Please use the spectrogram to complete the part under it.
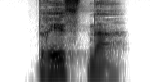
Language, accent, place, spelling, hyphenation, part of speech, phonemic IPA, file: German, Germany, Berlin, Dresdner, Dresd‧ner, noun / adjective, /ˈdʁeːsdnɐ/, De-Dresdner.ogg
- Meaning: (noun) Dresdner (native or inhabitant of the city of Dresden, capital of Saxony, Germany) (usually male); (adjective) Dresdner (of, from or relating to the city of Dresden, capital of Saxony, Germany)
